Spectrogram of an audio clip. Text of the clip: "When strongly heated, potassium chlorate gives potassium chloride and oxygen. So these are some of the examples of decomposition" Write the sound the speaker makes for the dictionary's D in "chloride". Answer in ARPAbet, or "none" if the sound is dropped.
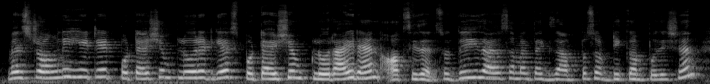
D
